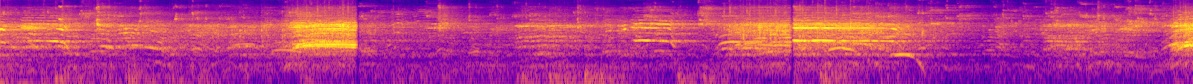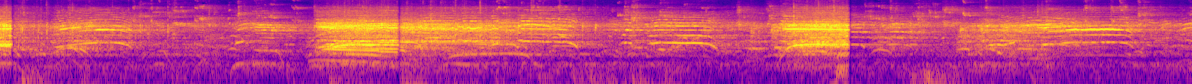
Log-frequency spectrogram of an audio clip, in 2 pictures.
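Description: Live game sound in a gymnasium: a basketball being dribbled on the hardwood court under players' and spectators' shouting. Several short louder bursts of crowd noise come through.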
